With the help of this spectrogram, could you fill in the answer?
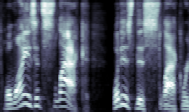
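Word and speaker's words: SLAAC: 47% of you, not quite a majority, say the answer is Slack. SL L AAC. That's how we pronounce SL AAC apparently, which is Slack.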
